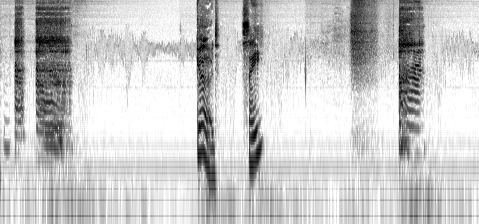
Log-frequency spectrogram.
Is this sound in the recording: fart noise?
yes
